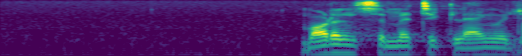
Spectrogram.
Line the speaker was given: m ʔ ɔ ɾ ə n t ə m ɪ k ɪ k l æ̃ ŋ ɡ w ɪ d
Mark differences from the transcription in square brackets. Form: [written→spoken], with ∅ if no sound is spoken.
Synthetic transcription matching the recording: m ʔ ɔ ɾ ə n [t→s] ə m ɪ [k→t] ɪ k l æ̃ ŋ ɡ w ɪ [d→d͡ʒ]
